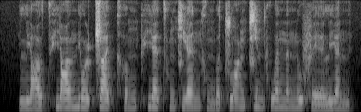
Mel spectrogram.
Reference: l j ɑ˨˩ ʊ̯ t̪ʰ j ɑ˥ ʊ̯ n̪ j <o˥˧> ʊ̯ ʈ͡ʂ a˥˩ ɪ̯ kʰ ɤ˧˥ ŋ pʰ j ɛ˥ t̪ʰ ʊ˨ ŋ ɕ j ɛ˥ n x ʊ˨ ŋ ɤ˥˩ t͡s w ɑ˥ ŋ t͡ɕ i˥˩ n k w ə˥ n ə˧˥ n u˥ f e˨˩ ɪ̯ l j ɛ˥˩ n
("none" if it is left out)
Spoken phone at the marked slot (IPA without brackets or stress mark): o˥˧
